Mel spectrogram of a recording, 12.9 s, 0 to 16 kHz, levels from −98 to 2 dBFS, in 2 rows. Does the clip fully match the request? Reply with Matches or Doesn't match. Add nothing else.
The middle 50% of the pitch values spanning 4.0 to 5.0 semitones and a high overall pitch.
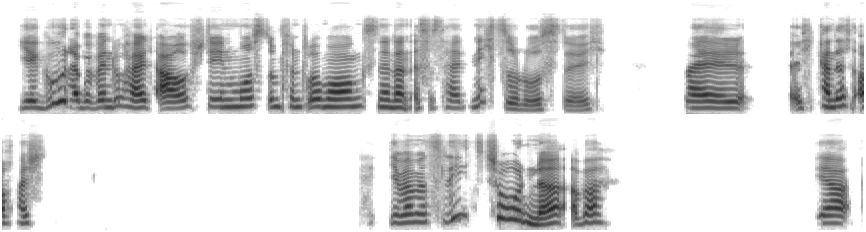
Doesn't match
